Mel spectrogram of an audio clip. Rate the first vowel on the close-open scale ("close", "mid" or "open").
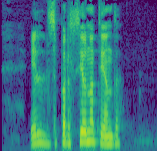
mid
